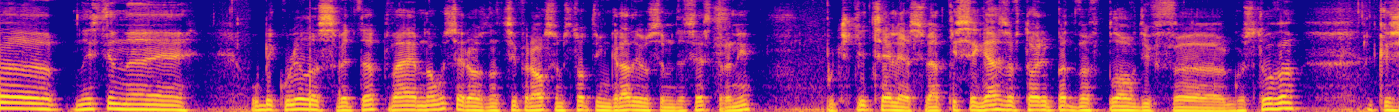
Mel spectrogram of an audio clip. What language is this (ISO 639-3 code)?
bul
